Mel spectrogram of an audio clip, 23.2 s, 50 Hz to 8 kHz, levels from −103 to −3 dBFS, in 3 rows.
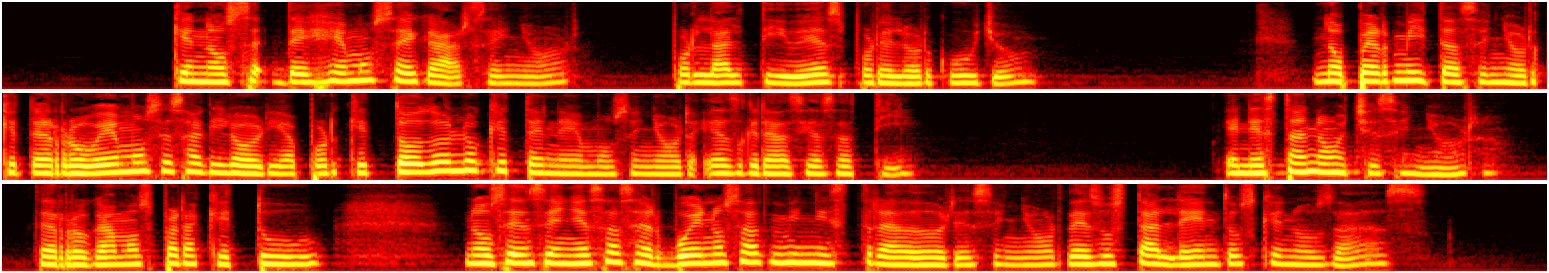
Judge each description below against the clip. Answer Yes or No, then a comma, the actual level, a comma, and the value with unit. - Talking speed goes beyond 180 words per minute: No, average, 130 wpm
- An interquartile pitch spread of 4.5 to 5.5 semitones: No, average, 3.0 semitones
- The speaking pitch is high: Yes, high, 220 Hz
